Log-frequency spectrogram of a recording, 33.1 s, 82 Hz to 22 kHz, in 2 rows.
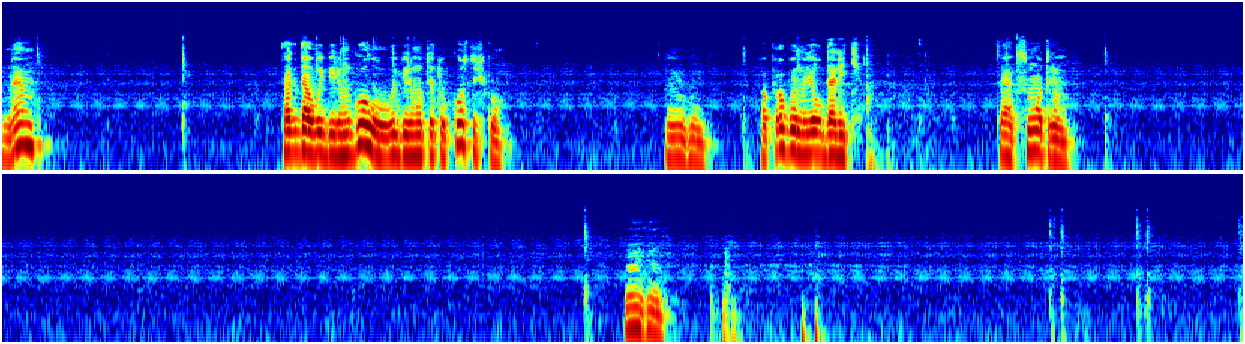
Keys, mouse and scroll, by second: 1.0-2.8 drag, 4.1 click, 5.6 ctrl+click, 10.0 click, 10.2 click, 11.7 Delete, 13.6 click, 15.1-24.7 drag, 27.3 g, 32.0 click.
